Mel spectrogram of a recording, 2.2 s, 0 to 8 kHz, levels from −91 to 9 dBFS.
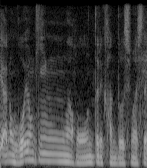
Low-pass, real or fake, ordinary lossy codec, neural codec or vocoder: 7.2 kHz; real; none; none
